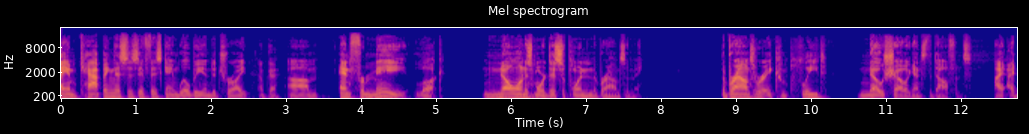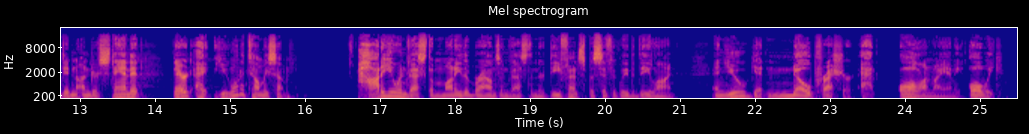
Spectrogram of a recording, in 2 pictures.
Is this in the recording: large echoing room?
no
